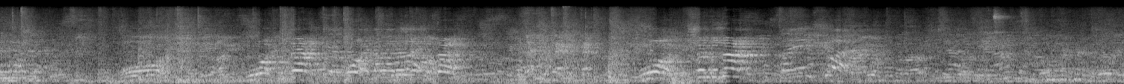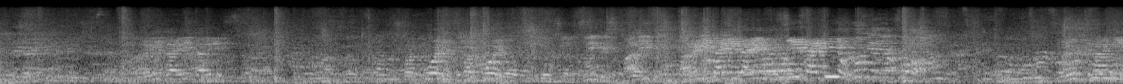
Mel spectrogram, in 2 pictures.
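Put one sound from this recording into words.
Boxing gloves thud against bodies and gloves.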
